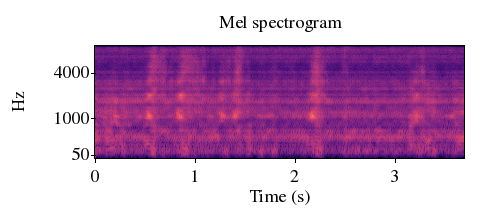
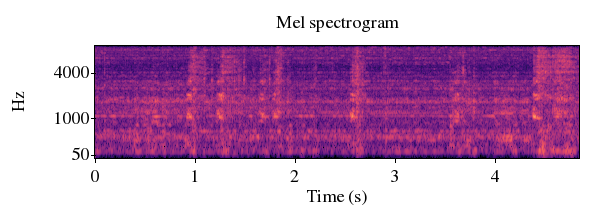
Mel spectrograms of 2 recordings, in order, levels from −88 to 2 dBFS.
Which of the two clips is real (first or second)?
second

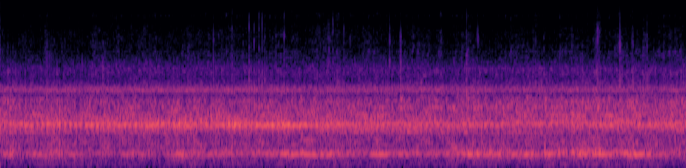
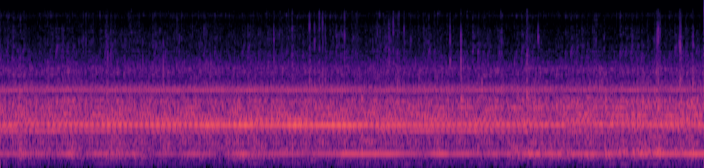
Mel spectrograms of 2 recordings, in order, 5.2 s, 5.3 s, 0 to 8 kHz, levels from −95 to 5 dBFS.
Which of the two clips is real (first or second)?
second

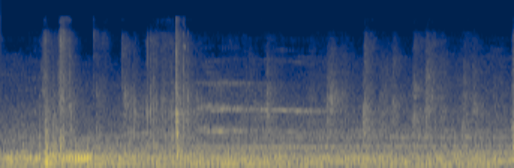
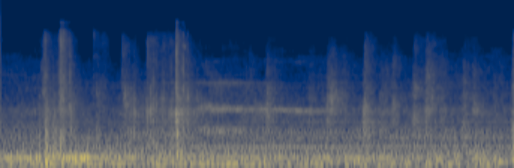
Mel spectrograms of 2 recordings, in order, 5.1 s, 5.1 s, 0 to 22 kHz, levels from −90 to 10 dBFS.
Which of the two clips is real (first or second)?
first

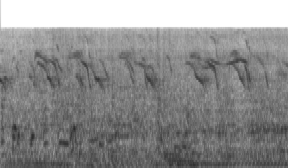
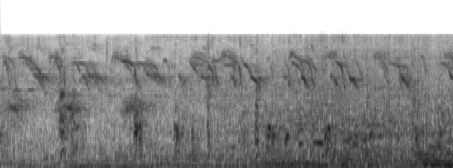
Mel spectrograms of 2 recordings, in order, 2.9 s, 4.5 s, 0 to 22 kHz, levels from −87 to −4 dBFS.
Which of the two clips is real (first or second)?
first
